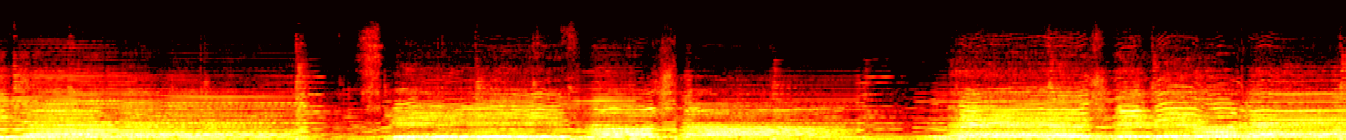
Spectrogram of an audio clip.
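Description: Mixed amateur vocal group singing a Bulgarian old urban song in close harmony, over acoustic guitar and accordion accompaniment. The singing comes in three phrases, with short breaks about two and a half seconds in and again about seven seconds in.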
